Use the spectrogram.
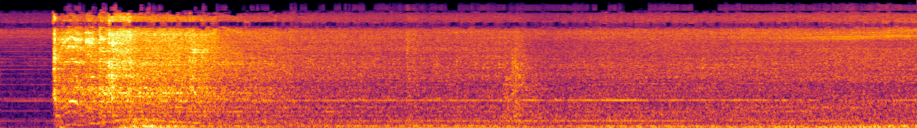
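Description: A Toyota Land Cruiser engine cranks and fires up, then settles into a loud, steady idle with a brief rev partway through, heard close and alone.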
